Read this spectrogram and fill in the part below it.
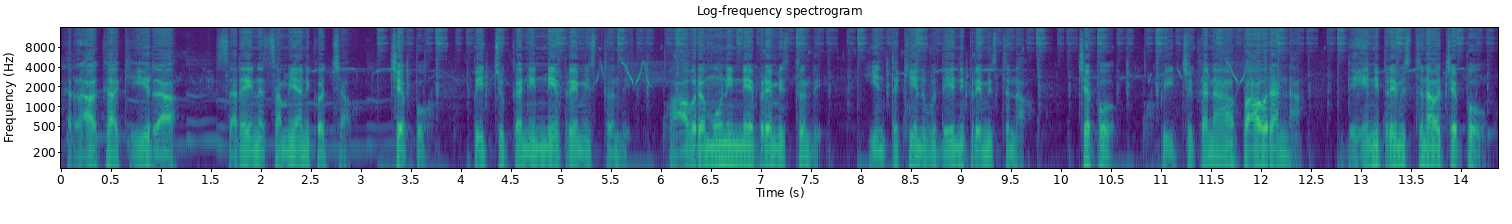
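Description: Man as an angry, deep scolding eagle. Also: steady tone, moderate pace, long pauses, darkish tone, close to an everyday voice. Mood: stern demanding. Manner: scolding, demanding. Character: angry, threatening eagle bossing smaller birds. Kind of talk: children's cartoon story dialogue. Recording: music bed under the voice.

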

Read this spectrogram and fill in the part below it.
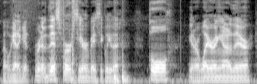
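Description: A man in his thirties working on a boat, explaining each repair step in a relaxed, casual way. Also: sits low, a little fast, a little hiss or hum. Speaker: boat mechanic. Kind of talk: casual how-to narration while working. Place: inside a boat cabin.

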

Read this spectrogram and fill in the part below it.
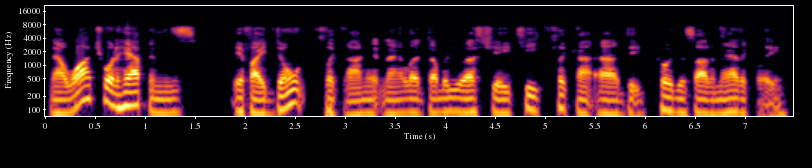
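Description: A man giving an unscripted screen-recording tutorial as an amateur radio operator, explaining step by step in a halting way. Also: low voice, husky, dry recording. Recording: dull, lo-fi home computer recording.

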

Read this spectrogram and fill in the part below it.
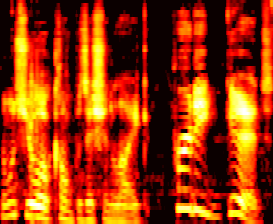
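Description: A man's voice: high voice, very animated, moderate pace. A British man giving casual let's play commentary on a strategy game, thinking aloud in short remarks. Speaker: gameplay host.

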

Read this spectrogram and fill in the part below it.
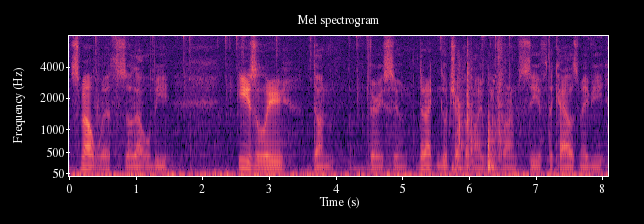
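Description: Man, deep voice, quiet, rambling gameplay commentary, noisy home mic. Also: fairly even intonation, unhurried. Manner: soft-spoken, rambling, self-correcting. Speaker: let's-play gamer.

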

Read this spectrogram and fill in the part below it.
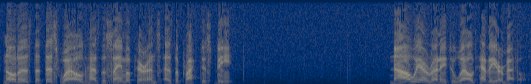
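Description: Bright, forceful male instructional narrator. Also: medium pitch, very animated, measured pace, long pauses, rough recording. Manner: clear step-by-step instructing, formal.

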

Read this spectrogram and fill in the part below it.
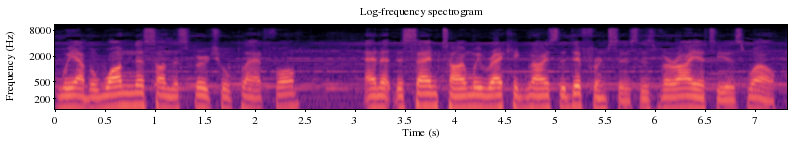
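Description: Interview guy from england, calm and thoughtful, medium pitch, music playing behind. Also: normal speed. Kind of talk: interview answer.

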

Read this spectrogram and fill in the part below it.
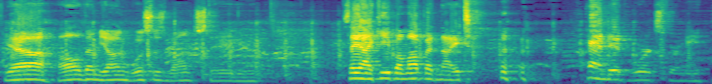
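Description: An actor playing a gentle, wry old Métis trapper in an audio drama, folksy and plain-spoken. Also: male voice, mid-range voice, takes it slowly, music in the background, lightly acted. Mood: wry, amused. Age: older. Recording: roomy sound with background noise and ambience.

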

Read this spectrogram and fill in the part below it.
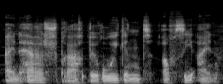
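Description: A low male voice narrates a children's audio drama from a script. Music plays clearly behind the storyteller. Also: fairly even intonation, moderate pace, fairly bright tone.

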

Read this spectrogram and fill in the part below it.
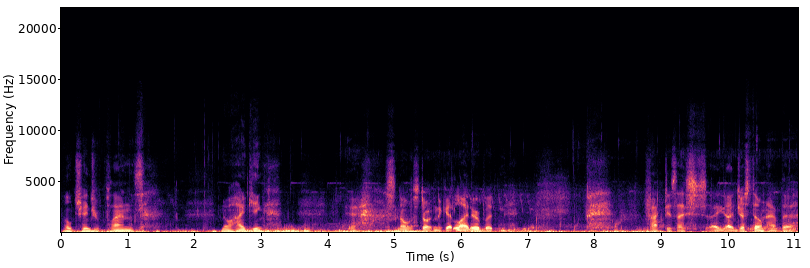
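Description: Slow-talking man vlogging at a campsite. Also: on the low side, steady tone, very noisy. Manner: plain, matter-of-fact commentary to camera. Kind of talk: casual camping vlog. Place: campsite, in a tent and out in a snowy field. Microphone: handheld action camera at arm's length.

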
